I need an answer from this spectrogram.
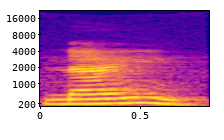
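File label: "naim", Nigerian Pidgin, female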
